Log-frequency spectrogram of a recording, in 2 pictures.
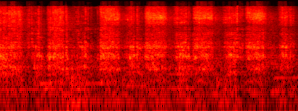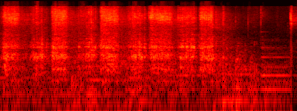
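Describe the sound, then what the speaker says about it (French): In a home kitchen, a washed, unpeeled carrot is rubbed against a grater in quick, even strokes, a close rasping scrape repeated steadily throughout, with no voices. "cette carotte-là que je suis en train de râper"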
